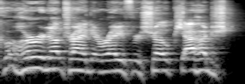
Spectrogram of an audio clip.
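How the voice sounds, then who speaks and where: Audible room echo surrounds a man with a high pitch. His intonation is fairly even. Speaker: online community host. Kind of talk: casual chat. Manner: halting.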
